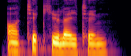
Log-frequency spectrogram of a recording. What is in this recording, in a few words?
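"articulating", British English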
